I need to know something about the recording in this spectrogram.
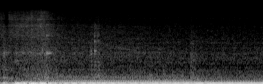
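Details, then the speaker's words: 1991 VW Passat B3 1.8 petrol after distributor cap replacement (it misfired before): a brief rise in revs, then a steady, deep, even idle with no misses; running well. "работает а вы знаете е даже и неплохо работает"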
